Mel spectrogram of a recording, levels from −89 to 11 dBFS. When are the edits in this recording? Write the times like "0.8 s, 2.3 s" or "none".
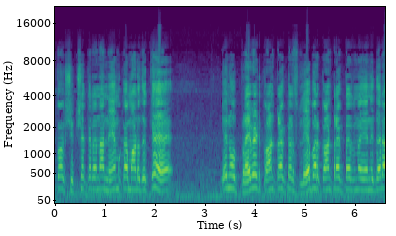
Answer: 2.7 s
